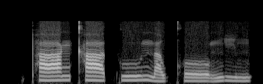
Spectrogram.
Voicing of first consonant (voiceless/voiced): voiceless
